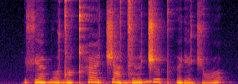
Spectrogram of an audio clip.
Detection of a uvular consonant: present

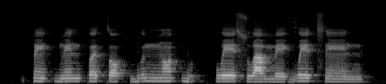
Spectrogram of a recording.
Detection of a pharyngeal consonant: absent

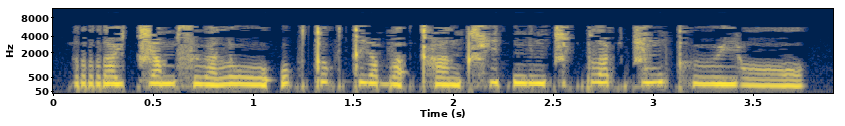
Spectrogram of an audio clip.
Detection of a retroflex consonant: absent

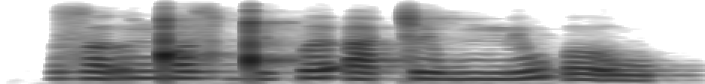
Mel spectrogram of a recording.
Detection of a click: present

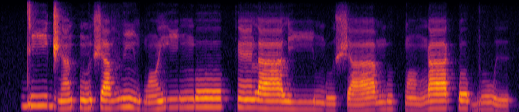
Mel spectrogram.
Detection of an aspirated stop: absent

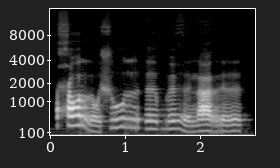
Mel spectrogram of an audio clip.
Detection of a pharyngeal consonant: present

